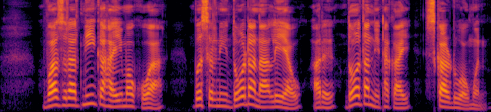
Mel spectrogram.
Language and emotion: Bodo, neutral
